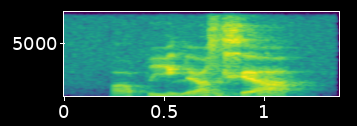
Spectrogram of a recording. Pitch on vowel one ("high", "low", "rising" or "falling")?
rising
